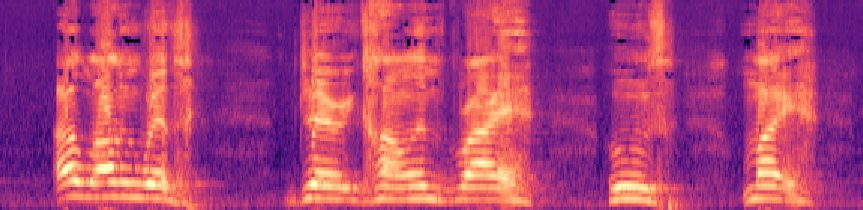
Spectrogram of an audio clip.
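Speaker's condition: Cerebral palsy; never received needed therapy

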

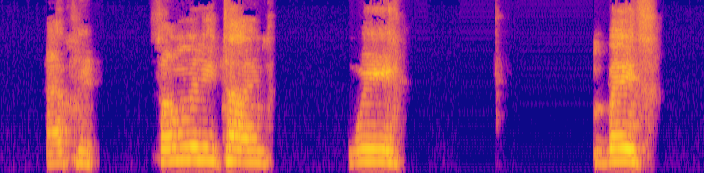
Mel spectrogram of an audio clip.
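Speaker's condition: Cerebral palsy; born very premature

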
